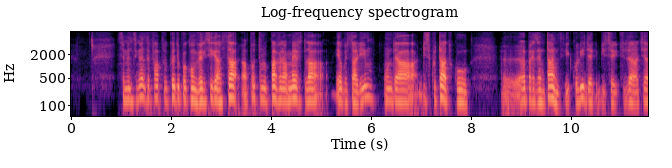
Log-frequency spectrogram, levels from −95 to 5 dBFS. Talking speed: 130 wpm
